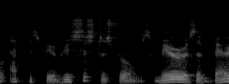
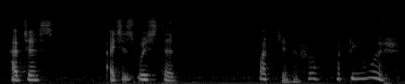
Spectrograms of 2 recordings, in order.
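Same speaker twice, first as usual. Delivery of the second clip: put-on young boy; 10 semitones higher than usual. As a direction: ask gently like a timid boy. [name] as boy, concerned.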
